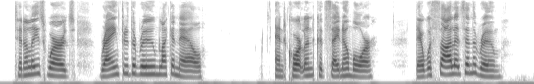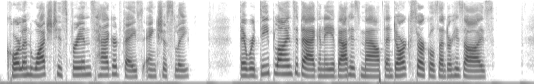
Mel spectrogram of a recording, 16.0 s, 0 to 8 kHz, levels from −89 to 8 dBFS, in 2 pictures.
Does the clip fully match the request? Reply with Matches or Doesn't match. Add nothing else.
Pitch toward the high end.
Matches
